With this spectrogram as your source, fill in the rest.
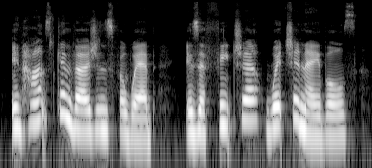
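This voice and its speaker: A woman's fairly high voice with a New Zealand accent and lively intonation, dry and close with no echo. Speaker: product lead presenter. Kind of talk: webinar presentation. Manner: scripted, clear.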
